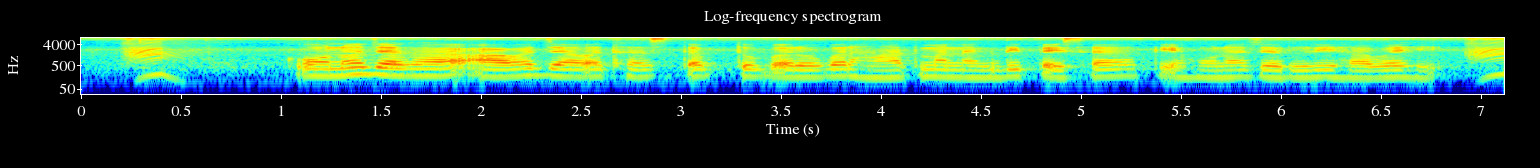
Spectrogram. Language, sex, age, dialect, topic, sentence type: Chhattisgarhi, female, 25-30, Eastern, banking, statement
